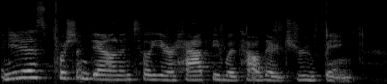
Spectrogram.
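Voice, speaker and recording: Speaking at a fairly slow pace, a woman with a fairly high, somewhat breathy voice uses lively intonation and an animated tone. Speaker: shop owner hosting live sale. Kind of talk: live sales stream. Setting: livestream.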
